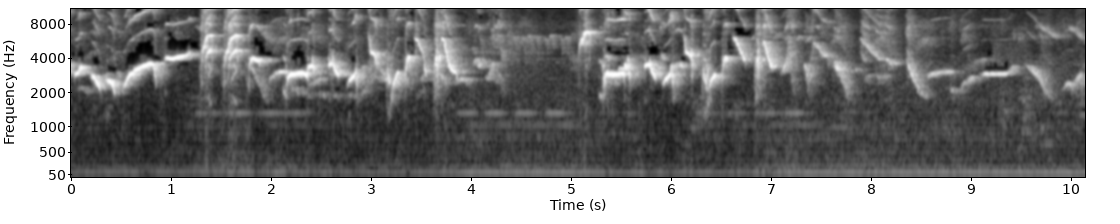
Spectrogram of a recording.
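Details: Oriental magpie-robin (kacer), a lead tutor bird singing to provoke other birds into song: a fast, varied stream of high whistles, sweeping slurs and chirps, briefly pausing midway, over a steady low hum.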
